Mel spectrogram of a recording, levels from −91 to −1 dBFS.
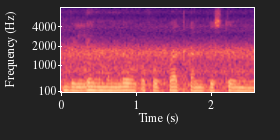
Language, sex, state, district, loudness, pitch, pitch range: Telugu, male, Telangana, Mahabubabad, -14 LUFS, 120 Hz, 115-125 Hz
